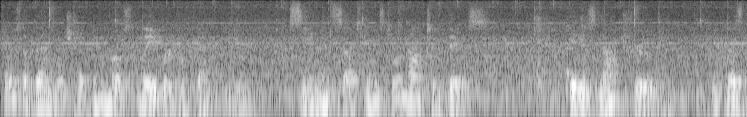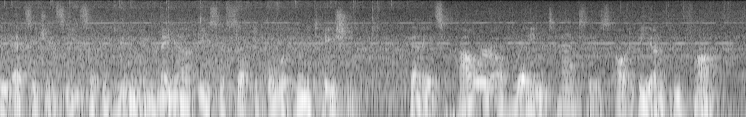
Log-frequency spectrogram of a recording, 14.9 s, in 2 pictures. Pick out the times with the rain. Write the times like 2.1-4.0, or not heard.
0.0-14.8.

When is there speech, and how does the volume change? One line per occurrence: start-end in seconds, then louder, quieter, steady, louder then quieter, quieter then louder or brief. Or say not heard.
0.0-14.8 steady.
